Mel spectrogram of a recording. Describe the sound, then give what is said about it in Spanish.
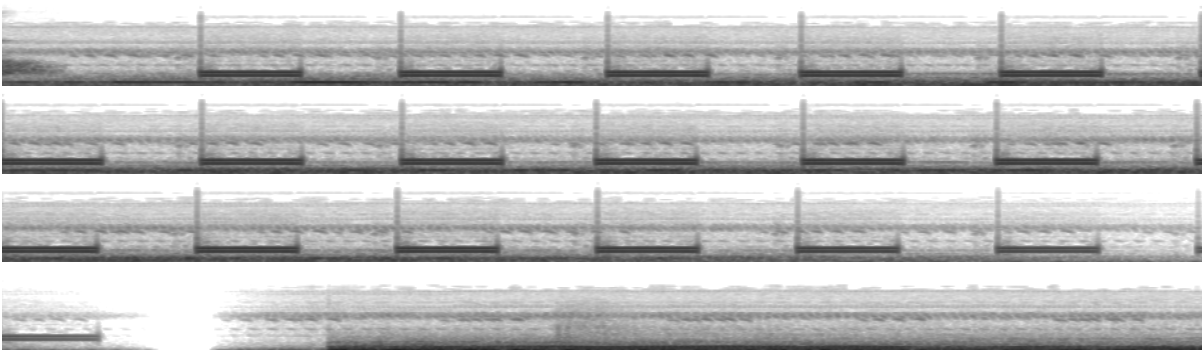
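A telephone busy tone sounds as a call disconnects: many short, even beeps repeat in a steady rhythm over a low rumble. The beeps then cut off abruptly, followed by a louder low rumble. “y en ese momento, la llamada se desconectó.”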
